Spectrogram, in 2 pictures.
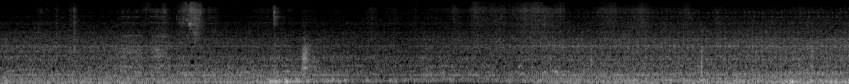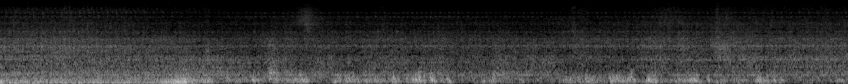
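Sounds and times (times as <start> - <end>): air conditioner units humming: 0.0 - 16.9
low rumble: 5.6 - 11.2.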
